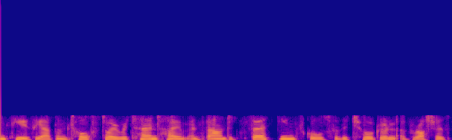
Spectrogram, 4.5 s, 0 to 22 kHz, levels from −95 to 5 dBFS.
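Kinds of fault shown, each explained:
G.729 codec: The speech sounds plainly rough, slightly synthetic and dull at the top, which points to an 8 kbit/s G.729-type codec rebuilding each 10 ms frame from a vocal tract filter, pitch predictor and a few pulses, with nothing above 4 kHz passing.
VoIP packet loss concealed by the speech codec: A brief stretched smear at 0.87 s before "returned home and founded", and a longer fading one between that phrase and "schools for the", about 20 ms and 60 ms of sound replaced by the decoder's extrapolation from its last pitch and filter.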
